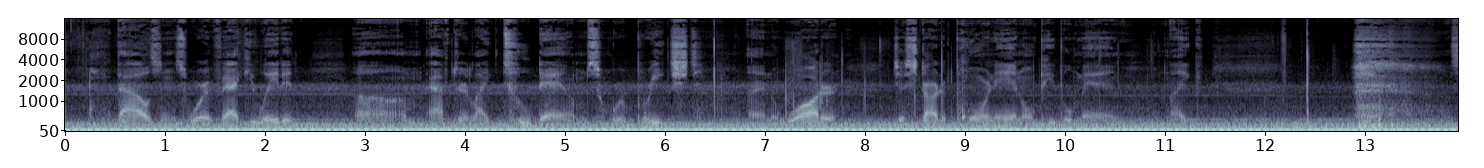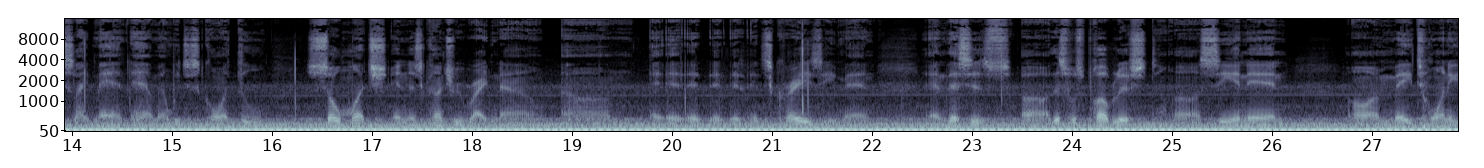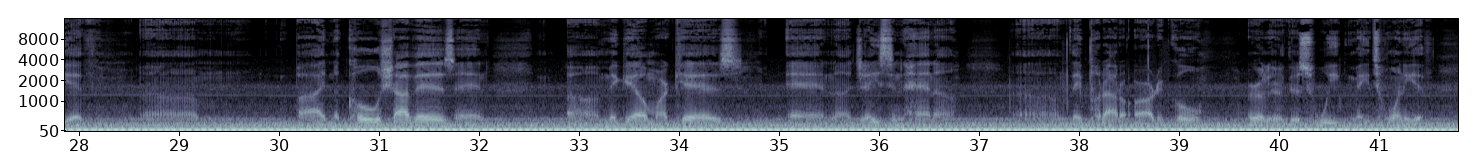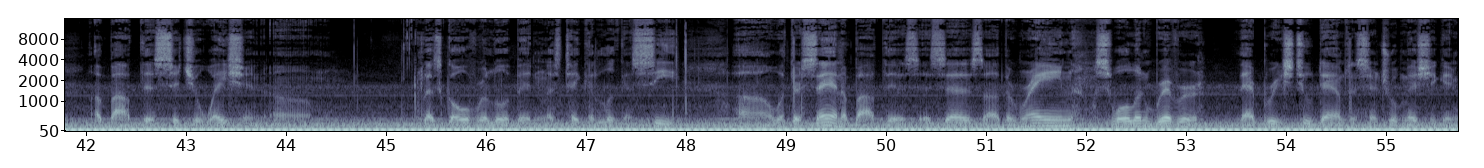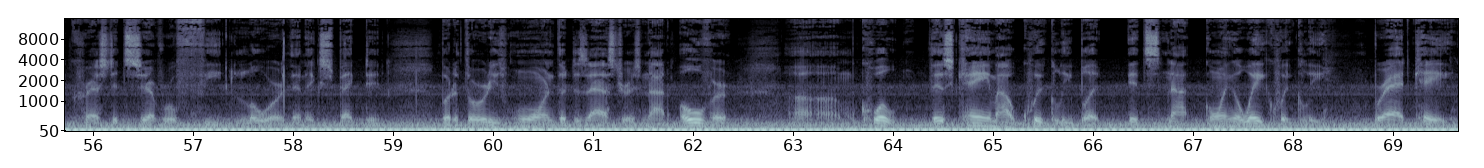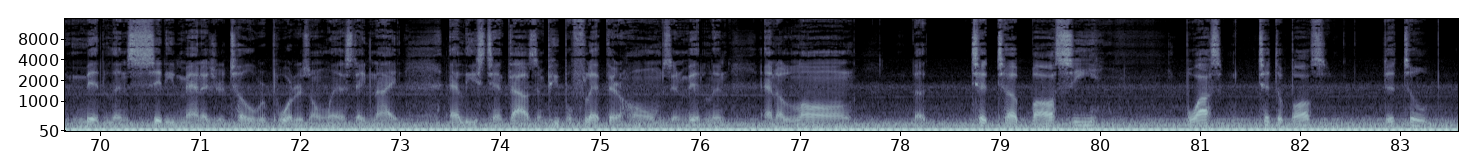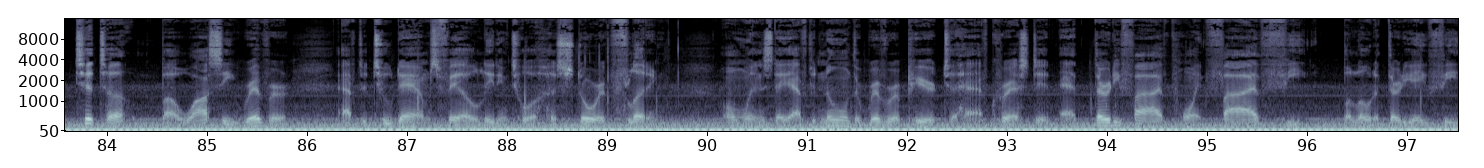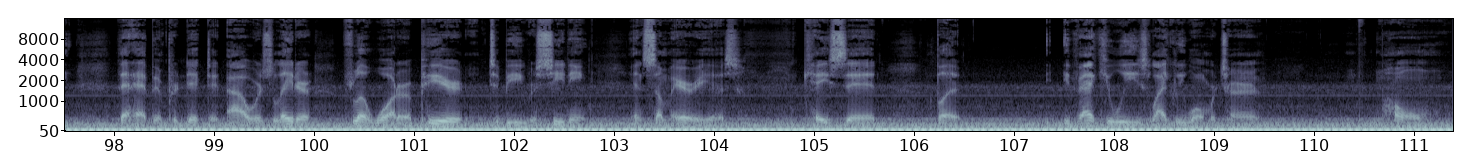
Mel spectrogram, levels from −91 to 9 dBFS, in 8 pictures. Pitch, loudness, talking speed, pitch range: 75 Hz, -19 LUFS, 115 wpm, 70-75 Hz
